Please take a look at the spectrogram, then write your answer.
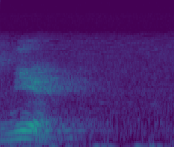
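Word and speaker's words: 面: Pronunciation is mian, face or facial.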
